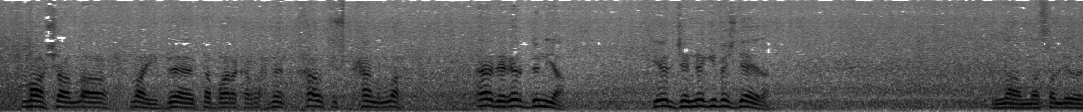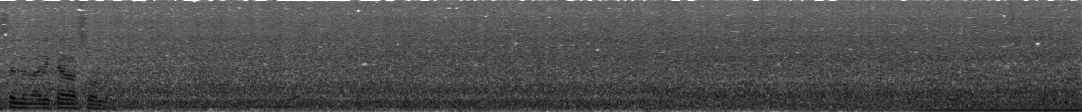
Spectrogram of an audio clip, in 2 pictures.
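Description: A shallow stream babbles and splashes over stones.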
